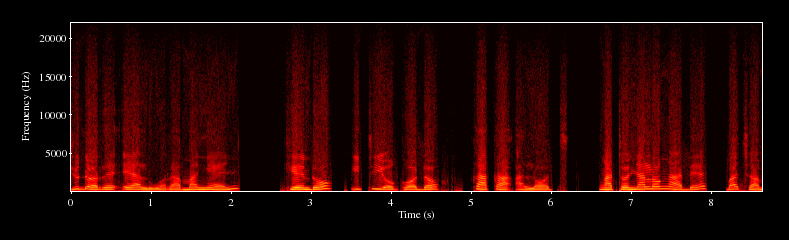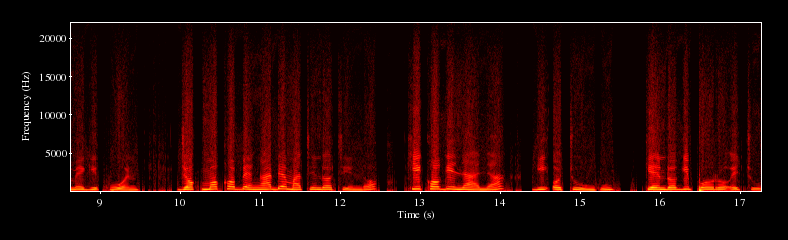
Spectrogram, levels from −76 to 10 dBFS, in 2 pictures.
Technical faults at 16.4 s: 1-bit DFPWM compression

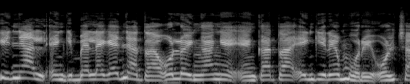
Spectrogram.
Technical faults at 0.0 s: none

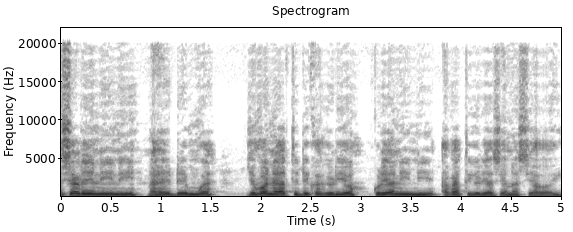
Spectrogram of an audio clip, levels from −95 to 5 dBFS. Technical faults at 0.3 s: generation loss

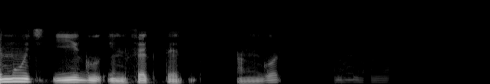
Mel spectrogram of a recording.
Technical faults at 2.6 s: Nellymoser compression; truncation distortion on a fade

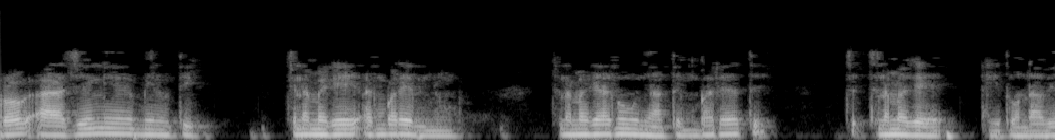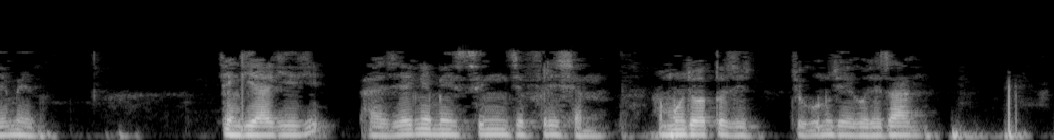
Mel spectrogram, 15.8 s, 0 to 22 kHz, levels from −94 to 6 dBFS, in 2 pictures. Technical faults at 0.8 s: transcoding between lossy codecs

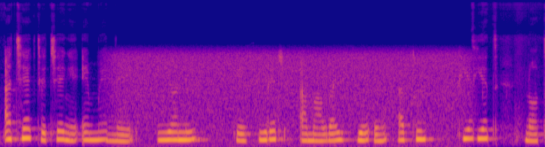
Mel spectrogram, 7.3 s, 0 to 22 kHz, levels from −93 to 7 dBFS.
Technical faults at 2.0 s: digital radio blending to analogue

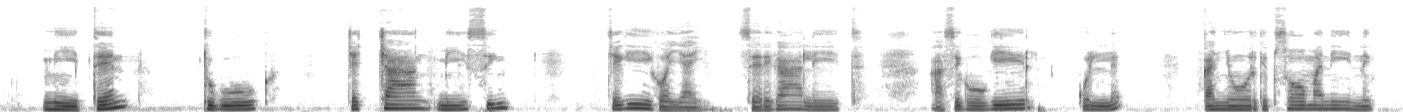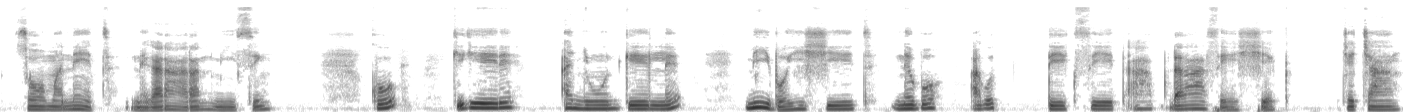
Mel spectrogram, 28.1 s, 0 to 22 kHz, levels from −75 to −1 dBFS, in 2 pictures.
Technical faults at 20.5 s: generation loss

